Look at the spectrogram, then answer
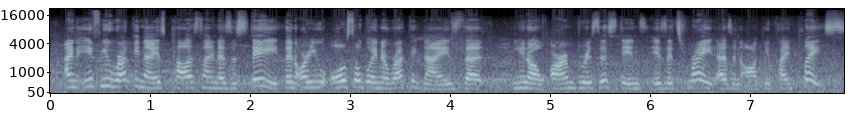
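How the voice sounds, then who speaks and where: At a fairly quick pace and a high pitch, a woman talks with a Chicago-area accent over noticeable background noise. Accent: Chicago-area American English. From Chicago suburbs. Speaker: human rights attorney and activist. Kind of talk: interview answer.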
